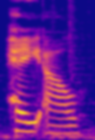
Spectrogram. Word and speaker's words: real: currency is the Brazilian real spelled R E A L and pronounced hey Al.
